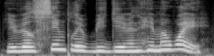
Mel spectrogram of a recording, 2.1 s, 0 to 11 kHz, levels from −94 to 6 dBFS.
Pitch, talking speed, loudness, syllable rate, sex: 225 Hz, 195 wpm, -14 LUFS, 4.9 syllables/s, female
